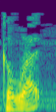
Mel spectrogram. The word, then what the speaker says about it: galette: You got to check out this picture of the apple spice galette. Is that how you say it? Galette. – Galette. It's really yummy.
